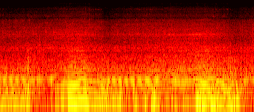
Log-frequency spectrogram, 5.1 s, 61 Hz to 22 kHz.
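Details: Kawasaki KLX 150 single-cylinder, with new cylinder block and new carb: revs climb and fall cleanly through several throttle blips with no stumbling or cutting out; runs normally.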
